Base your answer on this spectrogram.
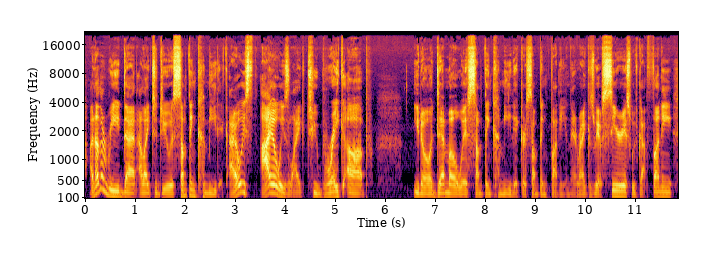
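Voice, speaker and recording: A man's voice: fairly low pitch, a bit bright, dry recording. A man with a stuffed-up nose giving an informal, conversational lesson as a voice-over coach, speaking emphatically and often checking in with the listener. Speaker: voice-over coach and podcast host. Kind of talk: informal instructional talk to camera.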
